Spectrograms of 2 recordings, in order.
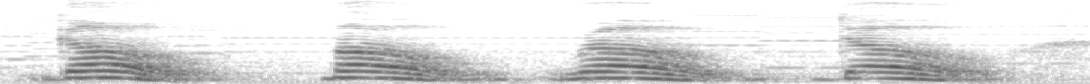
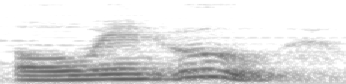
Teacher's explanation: with the O sound we say go bow roll dough and we're going between o and ooh we're making a glide between two different sounds now when we do that that's that doing that glide like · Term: diphthong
